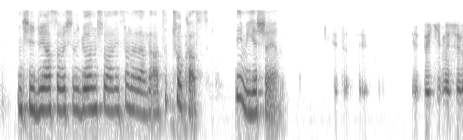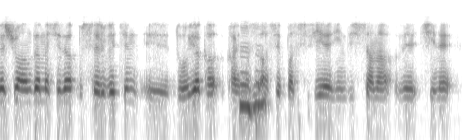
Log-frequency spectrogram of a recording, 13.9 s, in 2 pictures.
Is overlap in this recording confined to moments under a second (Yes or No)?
Yes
